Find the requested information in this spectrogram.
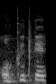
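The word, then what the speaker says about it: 晩生: 的に言うと奥手男性って書いてこ奥手って読むんですけど奥手って言う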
